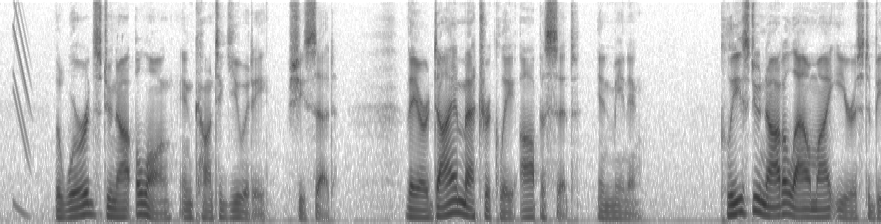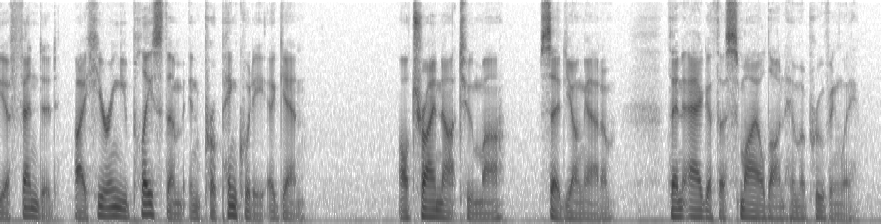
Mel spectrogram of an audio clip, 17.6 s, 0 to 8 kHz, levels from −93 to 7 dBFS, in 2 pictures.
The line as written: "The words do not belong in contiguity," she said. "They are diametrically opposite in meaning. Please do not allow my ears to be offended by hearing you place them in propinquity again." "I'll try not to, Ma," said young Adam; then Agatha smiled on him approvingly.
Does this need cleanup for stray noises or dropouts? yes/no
yes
